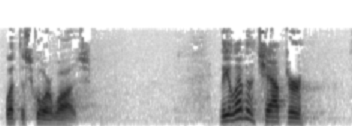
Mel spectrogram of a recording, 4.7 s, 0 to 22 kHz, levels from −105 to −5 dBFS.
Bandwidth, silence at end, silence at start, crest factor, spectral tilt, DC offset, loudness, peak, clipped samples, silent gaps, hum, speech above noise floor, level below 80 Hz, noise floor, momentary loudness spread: 8.8 kHz; 0.7 s; 0.1 s; 20 dB; -3.5 dB/octave; under 0.1%; -22 LUFS; -4 dBFS; under 0.1%; none; none; 49 dB; -76 dBFS; -70 dBFS; 11 LU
